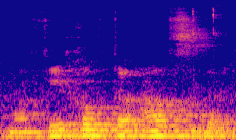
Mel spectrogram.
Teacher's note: Алцыдæр почти не слышно, потому что там есть звук,который пишется „Ы“, это призвук.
